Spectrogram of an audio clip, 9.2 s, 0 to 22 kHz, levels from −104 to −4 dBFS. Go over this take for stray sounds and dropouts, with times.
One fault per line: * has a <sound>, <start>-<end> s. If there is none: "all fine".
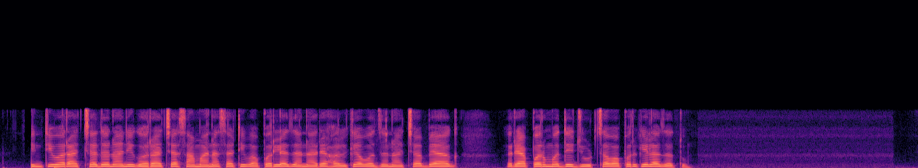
all fine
